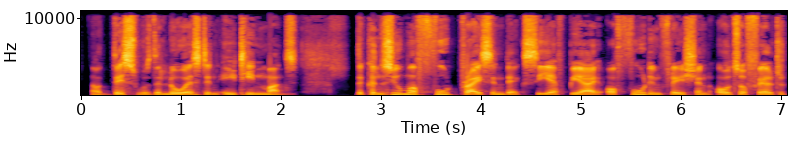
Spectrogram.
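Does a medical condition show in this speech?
No.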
